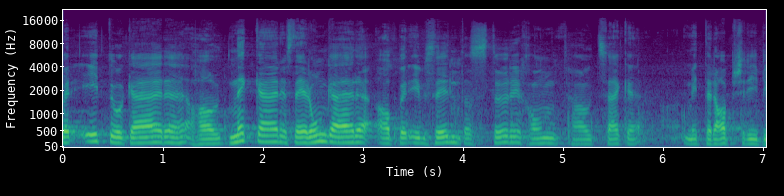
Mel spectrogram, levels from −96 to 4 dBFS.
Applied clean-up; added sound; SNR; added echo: none; none; none; none.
